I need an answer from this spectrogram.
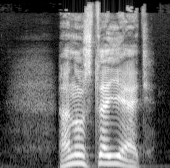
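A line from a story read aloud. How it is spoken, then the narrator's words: Yelling. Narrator (Russian): заорал Каматаян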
